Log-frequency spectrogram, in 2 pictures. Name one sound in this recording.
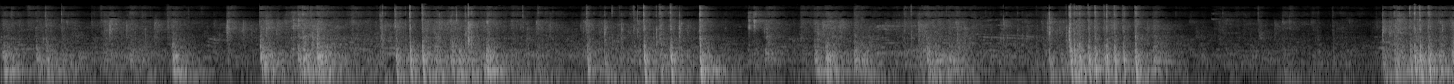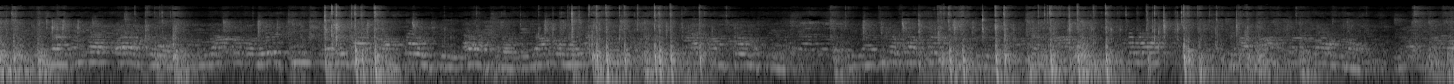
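Plastic players clack and rods rattle on a foosball table.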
